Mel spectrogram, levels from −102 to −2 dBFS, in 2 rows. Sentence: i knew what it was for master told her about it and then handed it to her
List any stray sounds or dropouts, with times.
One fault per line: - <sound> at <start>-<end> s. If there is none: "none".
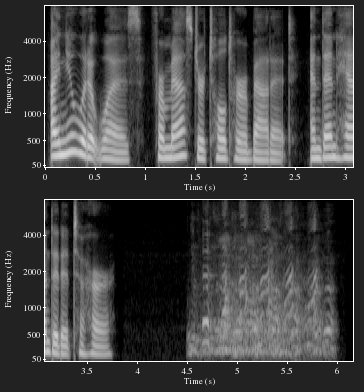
- laugh at 4.5-6.0 s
